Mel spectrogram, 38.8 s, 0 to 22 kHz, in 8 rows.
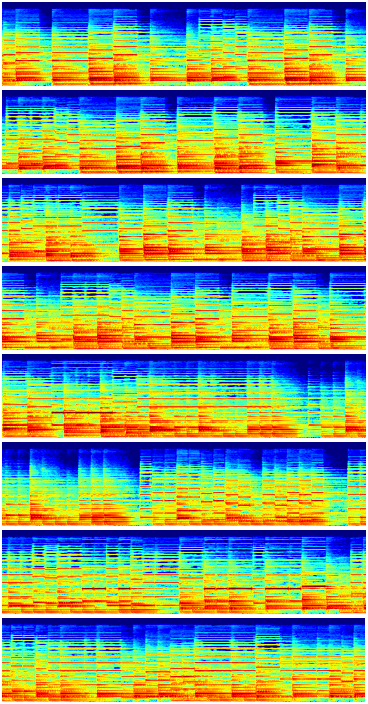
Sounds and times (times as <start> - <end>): Music: 0.0 - 38.8.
